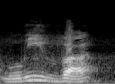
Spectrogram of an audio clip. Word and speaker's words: Leva: Leva is an old German term for Leib. It's not in use anymore, because Leib is, of course, the Yiddish for lion, Yehuda Leib, right? So it was Yehuda Leva was the older term. It's not a common pronunciation anymore.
